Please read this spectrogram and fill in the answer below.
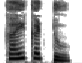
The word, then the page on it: ಕೈಕಟ್ಟು: kaikaṭṭu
